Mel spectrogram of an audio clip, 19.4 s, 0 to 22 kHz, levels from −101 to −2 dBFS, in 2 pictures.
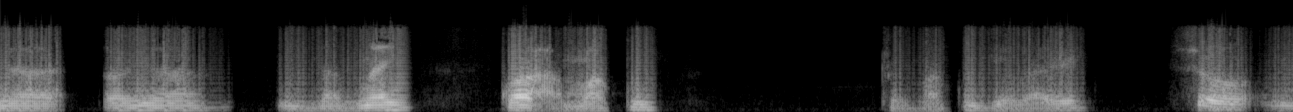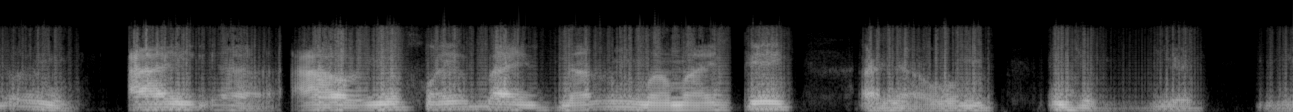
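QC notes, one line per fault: throughout, block size mismatch (padded): A steady buzz at 86.1 Hz sits under all of the speech, and everything plays slowly, at 0.625 times normal speed, yet the timbre stays about where it should be. One stage hands over shorter blocks than the next stage reads, which fits a 512-sample read block. The unfilled remainder of each block is padded with silence. That regular gap produces the buzz and stretches the timing without changing the timbre.
0.37–7.23 s, scattered short gaps: Brief ticks and small smears turn up here and there while the speech stays clear. About three packets went missing or arrived late. The receiver covered each hole by extending the last sound it had, filling around 70 ms in total. No single patch runs past about 30 ms, so each sounds like a hiccup rather than a dropout.
14.33–17.30 s, scattered short gaps: The same kind of quick hiccups and smeared moments return, much denser over this shorter stretch. 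Roughly four packets were lost or delayed, and each was concealed by carrying the previous sound forward. Together the patches cover about 70 ms, with none longer than about 30 ms, so the damage is heard as ticks rather than silence.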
